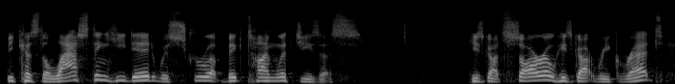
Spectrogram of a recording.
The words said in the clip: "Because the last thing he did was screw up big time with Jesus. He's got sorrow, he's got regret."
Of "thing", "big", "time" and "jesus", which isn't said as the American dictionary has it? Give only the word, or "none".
none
